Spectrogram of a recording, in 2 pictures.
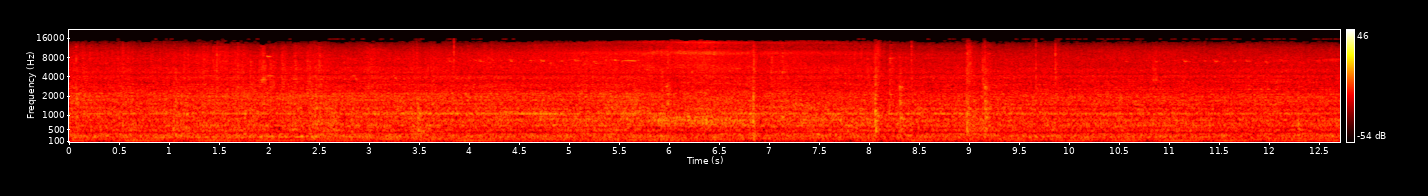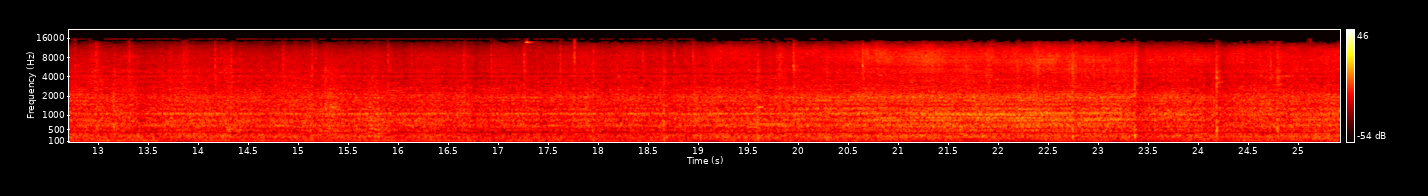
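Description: Wind rushes past an open window.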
